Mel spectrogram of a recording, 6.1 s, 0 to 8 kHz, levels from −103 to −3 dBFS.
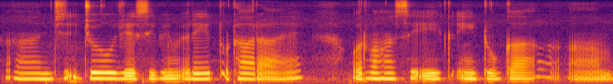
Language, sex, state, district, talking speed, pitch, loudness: Hindi, female, Bihar, West Champaran, 155 wpm, 195 Hz, -15 LUFS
